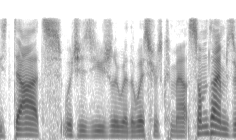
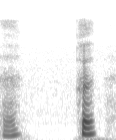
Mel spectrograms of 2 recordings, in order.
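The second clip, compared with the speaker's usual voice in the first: mock drowsy cat voice, higher; 4 semitones higher than usual. Imitating a cat that was dozing: imitating a drowsy cat. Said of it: "this is my impression of her a minute ago".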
